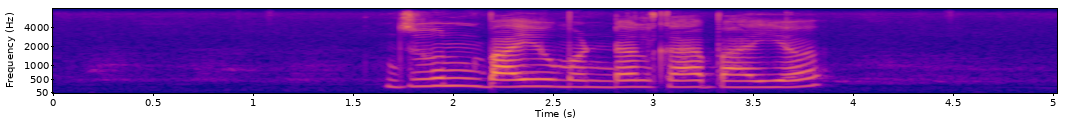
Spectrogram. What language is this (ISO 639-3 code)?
nep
